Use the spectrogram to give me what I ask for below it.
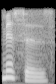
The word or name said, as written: Mrs.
